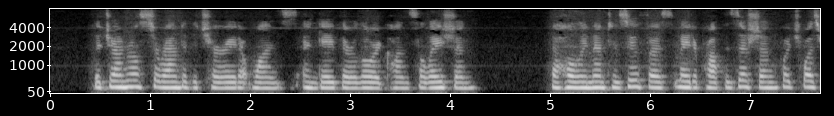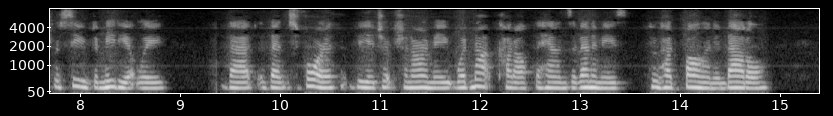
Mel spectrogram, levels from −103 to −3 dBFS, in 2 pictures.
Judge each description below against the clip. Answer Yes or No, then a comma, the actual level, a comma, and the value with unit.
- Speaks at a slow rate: No, average, 155 wpm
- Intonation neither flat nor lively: No, narrow, 1.3 semitones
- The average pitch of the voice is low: No, high, 200 Hz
